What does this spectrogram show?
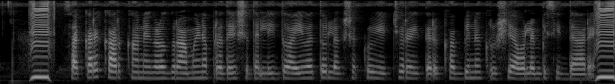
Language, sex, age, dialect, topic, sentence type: Kannada, female, 25-30, Central, agriculture, statement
